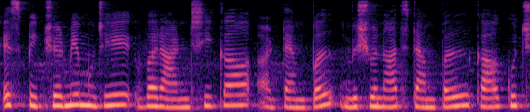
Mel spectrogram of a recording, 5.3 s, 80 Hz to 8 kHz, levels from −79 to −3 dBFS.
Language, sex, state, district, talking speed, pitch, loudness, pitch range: Hindi, female, Uttar Pradesh, Varanasi, 135 wpm, 245 Hz, -23 LUFS, 225-260 Hz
